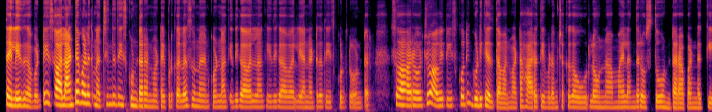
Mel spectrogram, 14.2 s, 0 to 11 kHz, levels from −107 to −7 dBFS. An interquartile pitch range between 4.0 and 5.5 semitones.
Yes: average, 4.4 semitones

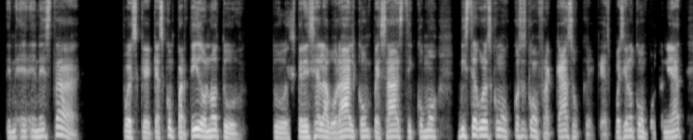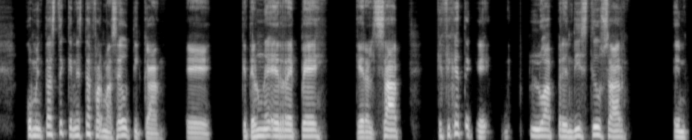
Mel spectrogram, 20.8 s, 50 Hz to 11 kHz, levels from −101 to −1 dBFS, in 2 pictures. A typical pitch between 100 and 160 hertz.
Yes: medium, 140 Hz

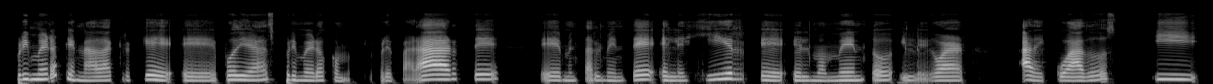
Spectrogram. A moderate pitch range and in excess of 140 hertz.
Yes: average, 3.5 semitones; high, 190 Hz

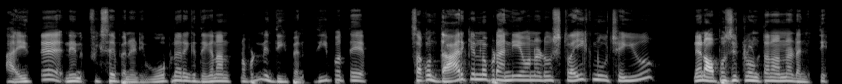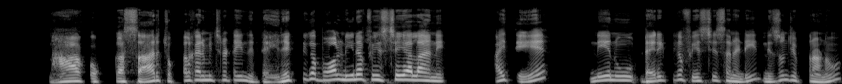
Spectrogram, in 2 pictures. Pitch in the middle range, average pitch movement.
No: medium, 175 Hz; wide, 6.0 semitones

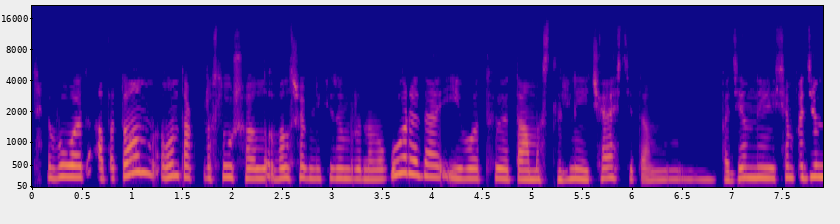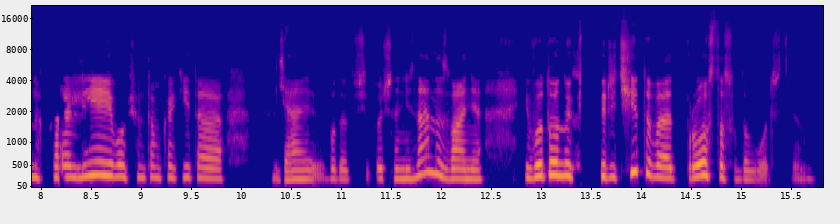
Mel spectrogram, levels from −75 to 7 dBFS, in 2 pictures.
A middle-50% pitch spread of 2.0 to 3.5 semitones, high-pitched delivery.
Yes: average, 3.1 semitones; high, 220 Hz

